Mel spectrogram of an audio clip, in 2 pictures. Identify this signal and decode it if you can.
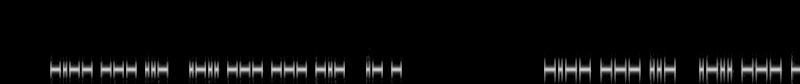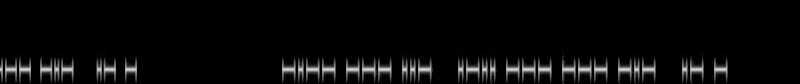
Morse code, heard as a keyed tone, about 32 wpm, 700 Hz. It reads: YOU LOOK AT YOU LOOK AT YOU LOOK AT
